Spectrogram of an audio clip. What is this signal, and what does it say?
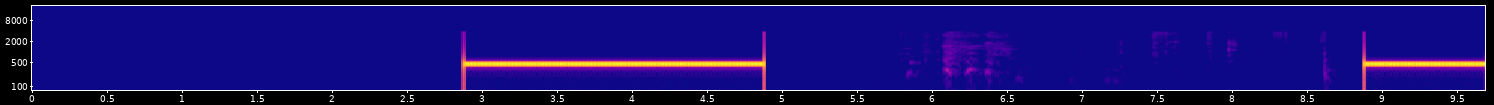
Ringback tone (North America), 440 + 480 Hz.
